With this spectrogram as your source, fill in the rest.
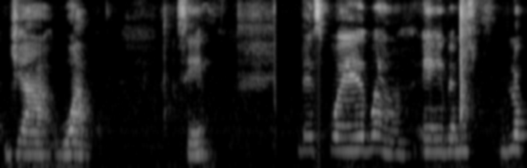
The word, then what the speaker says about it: Yahweh: Una yod, una hey, una waf, una hey que se pronuncia Yahweh, ¿sí?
